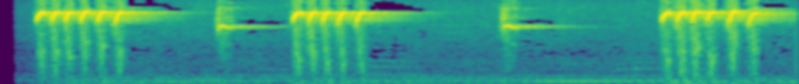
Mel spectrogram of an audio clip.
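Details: Red-breasted konin with a coarse, sharp fill-in style used for training competition birds: three bursts of rapid, very high ticking notes, each separated by a short, lower, flat whistle.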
